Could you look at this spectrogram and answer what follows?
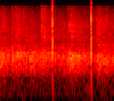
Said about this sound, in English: I got one more little clap back there.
